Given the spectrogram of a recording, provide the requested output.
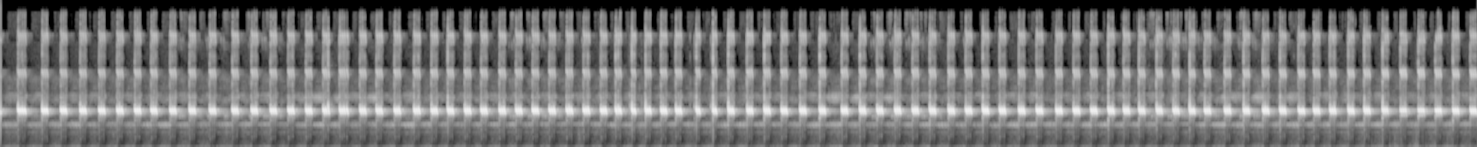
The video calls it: Suara jangkrik alam/Cricket Noises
